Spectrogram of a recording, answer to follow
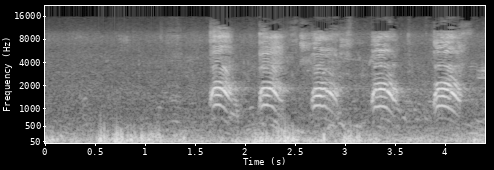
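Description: A bird calling five times in a quick, even series, about two short calls a second, starting a little before halfway.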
